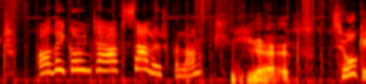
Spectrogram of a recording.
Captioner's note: laughs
